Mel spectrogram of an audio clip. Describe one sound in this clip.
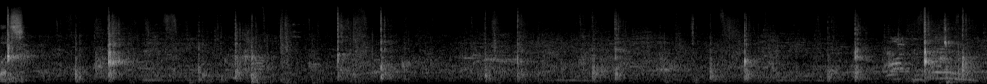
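Paddles pop against a plastic ball in a quick back-and-forth rally.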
